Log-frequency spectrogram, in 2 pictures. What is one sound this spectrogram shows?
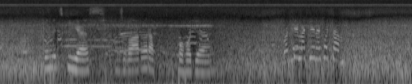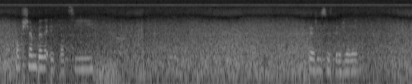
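Men shout and call out over the roar of the water.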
